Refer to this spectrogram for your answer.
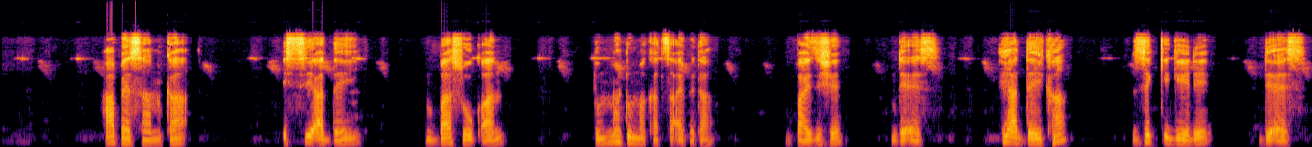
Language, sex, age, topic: Gamo, male, 25-35, agriculture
